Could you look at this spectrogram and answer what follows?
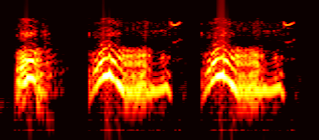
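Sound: dog barking and growling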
